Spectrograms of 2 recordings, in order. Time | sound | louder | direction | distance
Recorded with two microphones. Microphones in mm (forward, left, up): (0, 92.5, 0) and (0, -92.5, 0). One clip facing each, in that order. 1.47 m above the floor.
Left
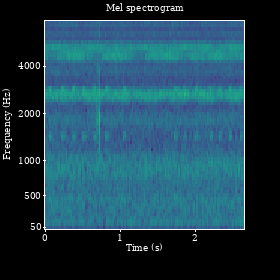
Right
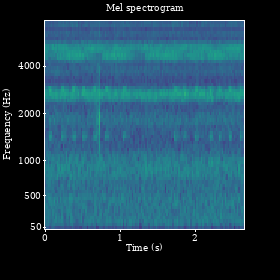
0.0 | an insect | even | 65° left (ahead or behind) | 2 m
